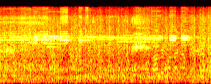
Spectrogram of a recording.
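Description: Steady mechanical grinding noise with a thin, high squeal running over it.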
